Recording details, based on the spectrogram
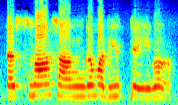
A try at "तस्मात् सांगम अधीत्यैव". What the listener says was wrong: तस्मात्, देखो आधा त है ना, वो स्पष्ट नहीं हो रहा, उसको वापस बोलो। तस्मात्।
